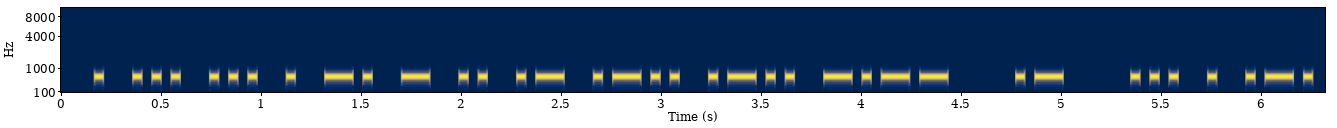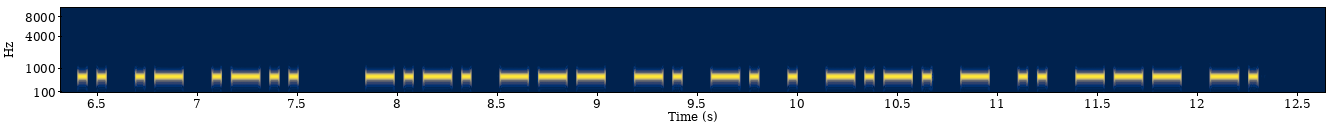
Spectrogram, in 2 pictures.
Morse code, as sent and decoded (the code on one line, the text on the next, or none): . ... ... -. - .. .- .-.. .-.. -.-- / .- / ... .-. .. .- .-.. / -.-. --- -. -. -.-. - .. --- -.
ESSENTIALLY A SERIAL CONNECTION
